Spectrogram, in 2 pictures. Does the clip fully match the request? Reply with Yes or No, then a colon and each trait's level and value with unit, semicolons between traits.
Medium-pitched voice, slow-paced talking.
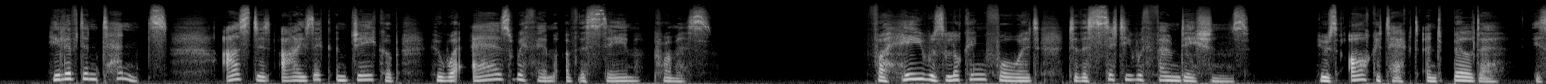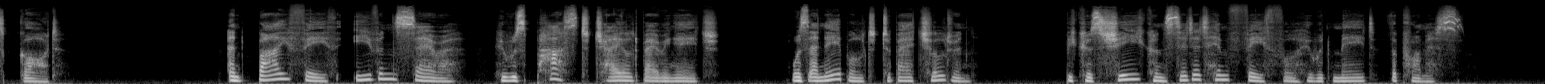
Yes: medium, 160 Hz; slow, 115 wpm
